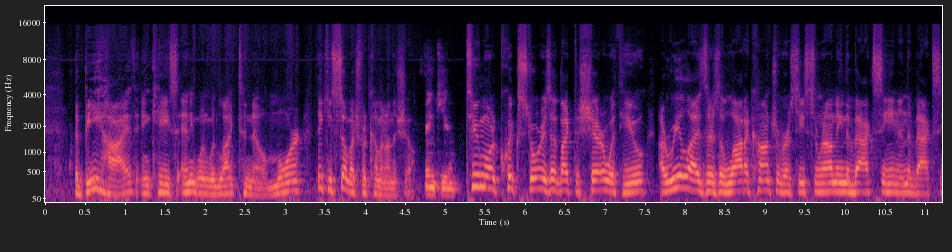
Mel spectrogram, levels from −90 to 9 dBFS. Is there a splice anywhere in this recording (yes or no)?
yes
